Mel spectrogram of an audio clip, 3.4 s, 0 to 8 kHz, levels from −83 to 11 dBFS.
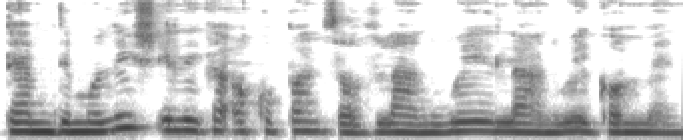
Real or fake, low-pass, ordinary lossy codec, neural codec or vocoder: real; none; none; none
